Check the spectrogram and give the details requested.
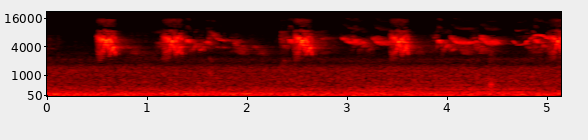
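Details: House sparrow song with the rising sun: four loud, harsh chirps spaced roughly a second apart, each followed by softer trailing twitters.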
